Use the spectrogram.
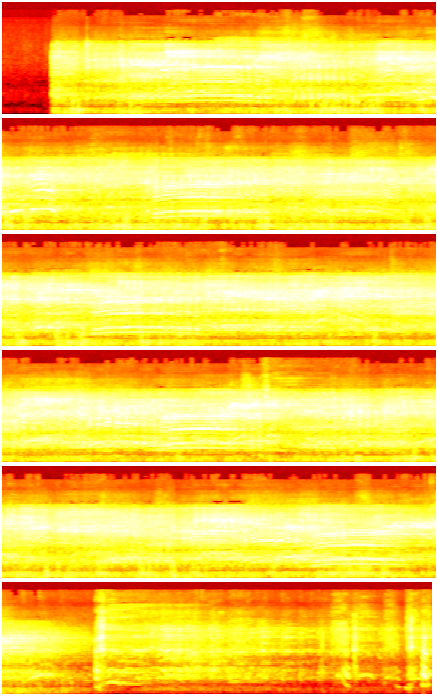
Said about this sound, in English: So when you watch this video, I want you to get your sheep bah voice, okay? You guys are going to be really good at this.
